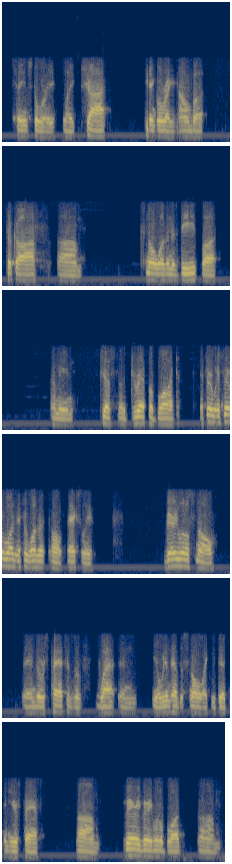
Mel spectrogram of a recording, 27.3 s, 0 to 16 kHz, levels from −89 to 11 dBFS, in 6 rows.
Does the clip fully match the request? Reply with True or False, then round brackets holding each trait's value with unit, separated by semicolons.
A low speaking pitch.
True (120 Hz)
